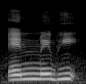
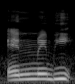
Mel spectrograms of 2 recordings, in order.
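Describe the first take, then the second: No difference in how they are said.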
